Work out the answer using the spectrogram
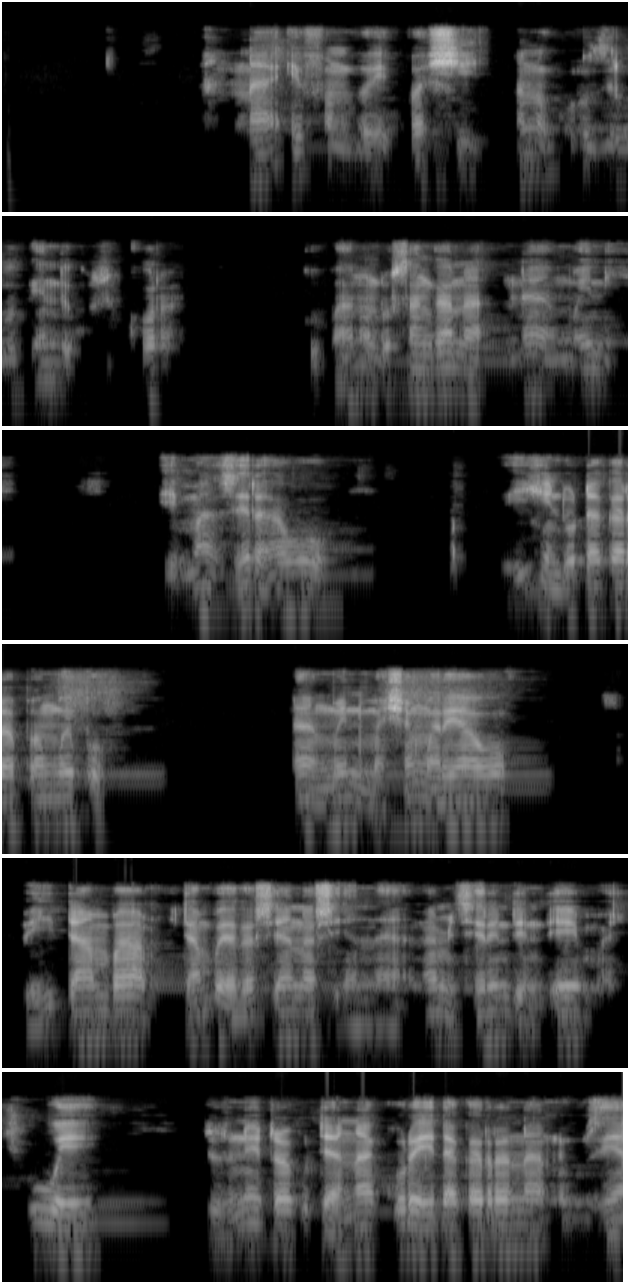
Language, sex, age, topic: Ndau, male, 18-24, education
